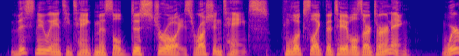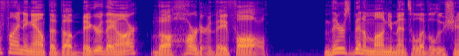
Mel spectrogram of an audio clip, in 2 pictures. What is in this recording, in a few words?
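Military Tank Narration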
